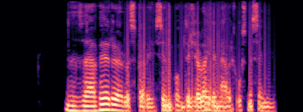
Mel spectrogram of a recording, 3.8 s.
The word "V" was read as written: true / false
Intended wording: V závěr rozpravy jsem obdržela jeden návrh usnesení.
false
